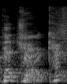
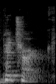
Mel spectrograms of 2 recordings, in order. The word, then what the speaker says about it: Petrarch: How do you pronounce his name? Petrarch. Petrarch, yeah.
